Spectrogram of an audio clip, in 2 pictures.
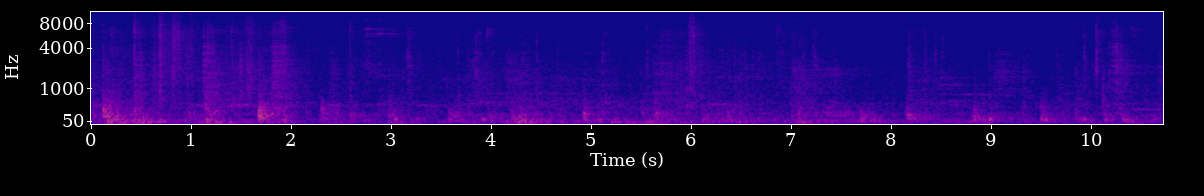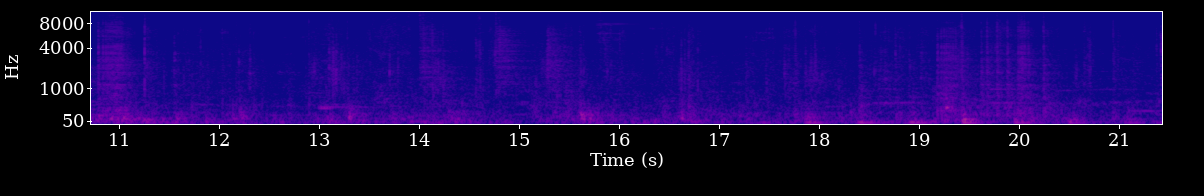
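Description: Footsteps shuffle softly on a carpeted floor.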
